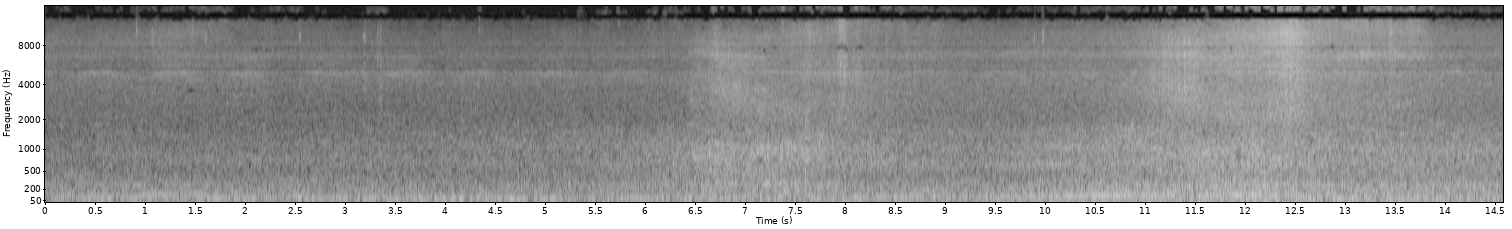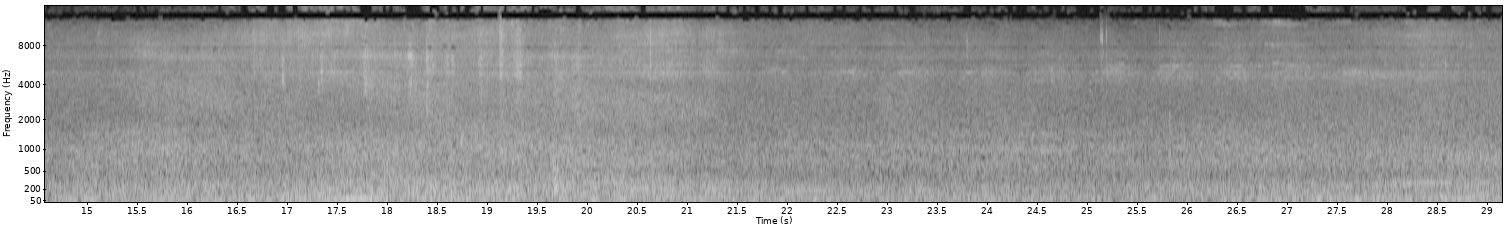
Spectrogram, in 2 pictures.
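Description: City street traffic: a steady low rumble of engines and tyres, with several vehicles swelling past in turn.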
